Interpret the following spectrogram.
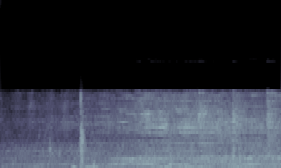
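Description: Stadium background with music playing over a broad crowd hubbub during the half-time break, picked up by the commentary microphones; a few steady held notes come in about a second in.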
